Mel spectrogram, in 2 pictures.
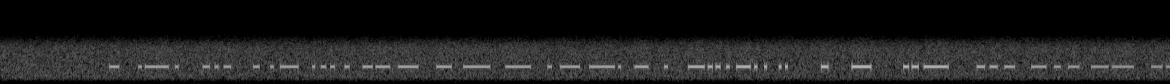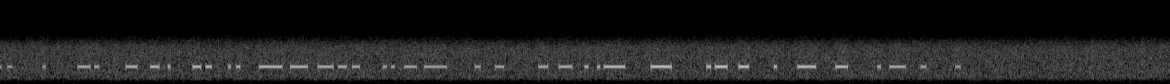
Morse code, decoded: none

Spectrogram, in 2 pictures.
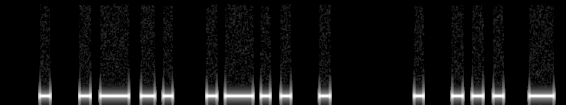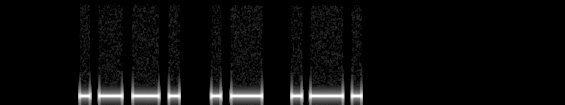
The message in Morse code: ELLE EST PAR

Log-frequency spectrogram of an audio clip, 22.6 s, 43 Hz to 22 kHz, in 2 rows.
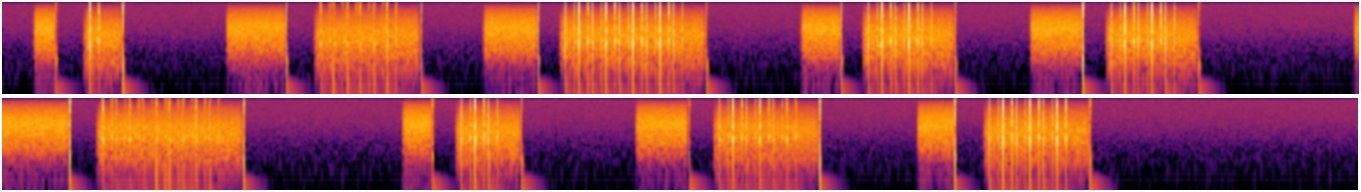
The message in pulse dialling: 1 6 9 5 5 9 3 6 6

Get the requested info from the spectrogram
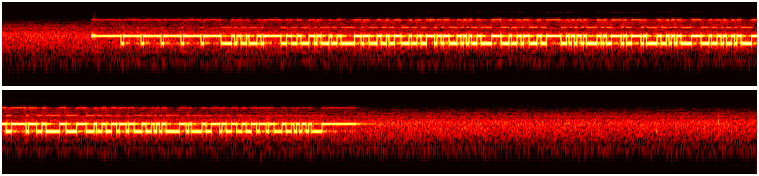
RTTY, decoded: IN TAL CASO AVREBBERO DOVUTO PARTECIPARE

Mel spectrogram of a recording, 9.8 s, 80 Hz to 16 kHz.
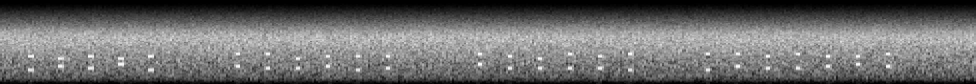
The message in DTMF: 275*2 964825 #54653 3956809

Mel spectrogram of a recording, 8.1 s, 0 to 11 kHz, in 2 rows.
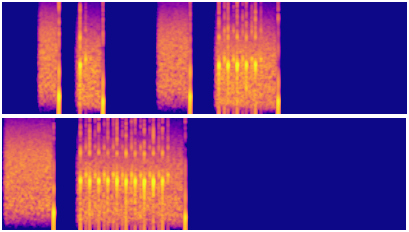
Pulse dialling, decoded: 1 5 0

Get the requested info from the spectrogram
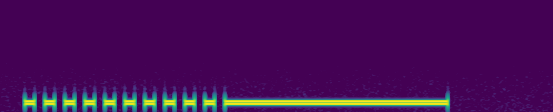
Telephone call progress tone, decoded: stutter dial tone

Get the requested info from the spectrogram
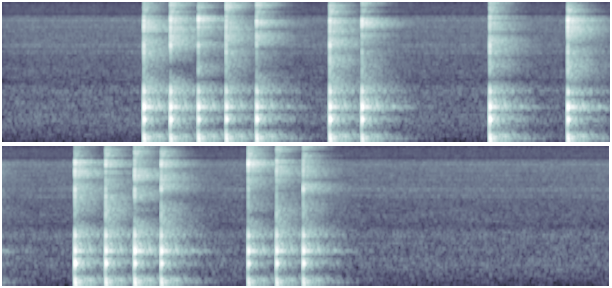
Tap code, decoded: WAS

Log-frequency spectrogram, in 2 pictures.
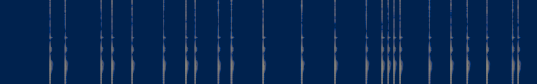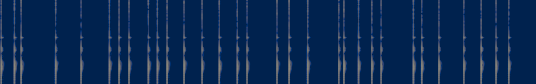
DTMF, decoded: none

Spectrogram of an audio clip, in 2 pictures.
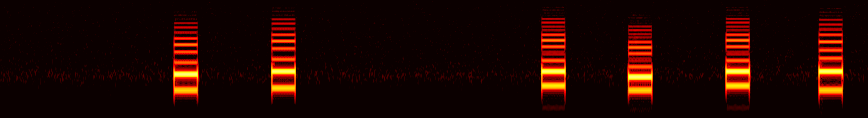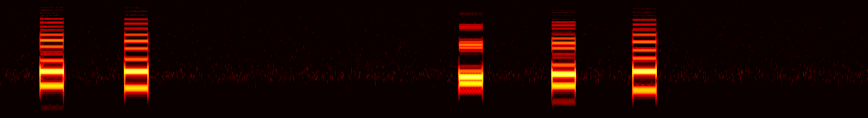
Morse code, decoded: none

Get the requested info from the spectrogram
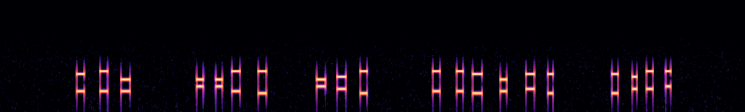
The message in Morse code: none

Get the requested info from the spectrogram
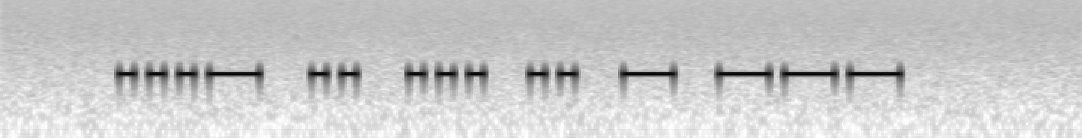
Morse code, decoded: VISITO

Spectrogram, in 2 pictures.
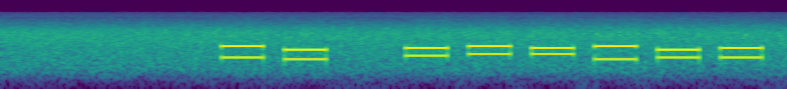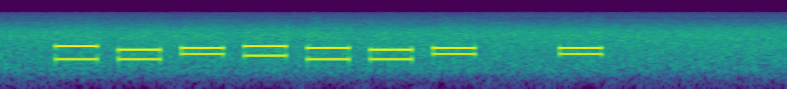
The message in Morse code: none

